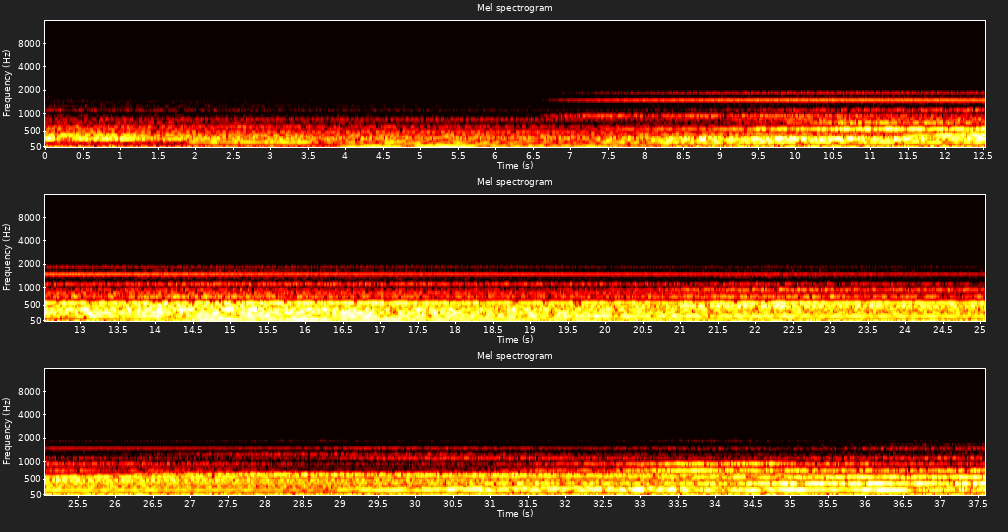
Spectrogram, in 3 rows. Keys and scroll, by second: 7.6 F4, 17.9 z, 36.7 Delete.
